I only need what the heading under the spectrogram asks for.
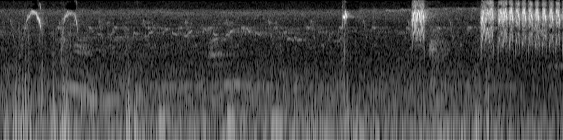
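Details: Crimson sunbird (sogon) recorded as a lure to make other sogon sing: two arching whistled notes, a lone sharp chirp, a brief shrill burst, then a quickening high pulsed trill to the end.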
